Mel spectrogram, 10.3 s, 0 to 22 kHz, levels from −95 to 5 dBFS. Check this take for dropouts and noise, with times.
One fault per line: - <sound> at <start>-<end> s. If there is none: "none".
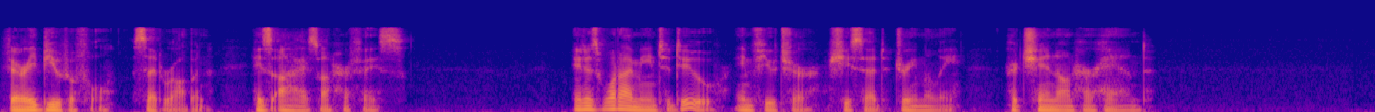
none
